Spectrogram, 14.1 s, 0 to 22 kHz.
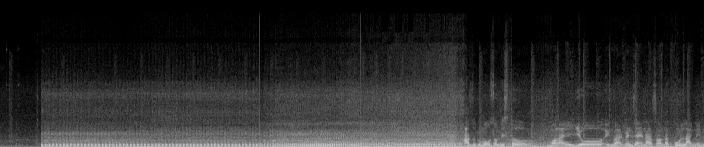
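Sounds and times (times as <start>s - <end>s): motorcycle engine idling: 0.8s - 9.4s.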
